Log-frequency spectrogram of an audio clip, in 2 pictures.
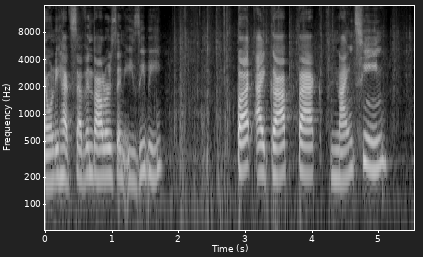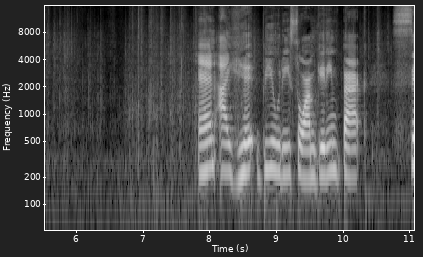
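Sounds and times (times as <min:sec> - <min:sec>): paper receipt rustling: 0:01.4 - 0:11.0.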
